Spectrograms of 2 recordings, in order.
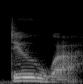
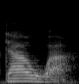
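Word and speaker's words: Doğa: And she says, my name is Dogga, and it's pronounced like Dua, Dawa. But you can call me Dogga anyway.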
